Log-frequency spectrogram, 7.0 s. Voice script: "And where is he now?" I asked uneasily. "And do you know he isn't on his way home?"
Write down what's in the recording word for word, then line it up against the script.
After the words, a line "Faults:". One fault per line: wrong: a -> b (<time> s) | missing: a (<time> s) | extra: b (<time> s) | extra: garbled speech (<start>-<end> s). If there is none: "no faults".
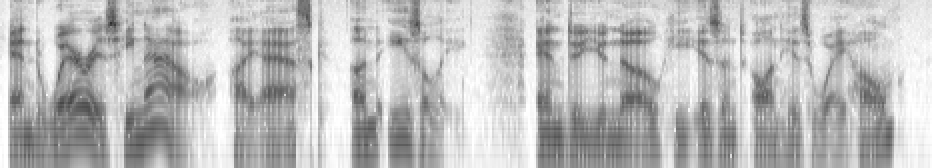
"And where is he now?" I ask uneasily. "And do you know he isn't on his way home?"
Faults:
wrong: asked -> ask (1.9 s)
